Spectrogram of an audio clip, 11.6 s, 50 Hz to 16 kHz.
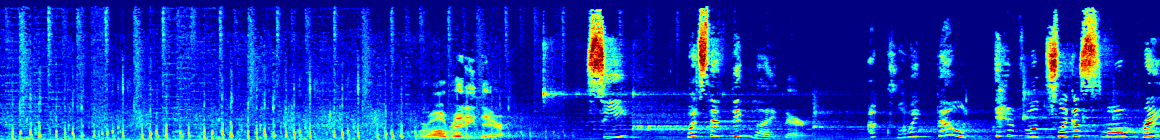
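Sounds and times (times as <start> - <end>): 
horse hooves clip-clopping during a ride: 0.0 - 5.7
continuous rumbling background: 0.0 - 11.5
speech: 4.3 - 5.2, 6.0 - 11.5.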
